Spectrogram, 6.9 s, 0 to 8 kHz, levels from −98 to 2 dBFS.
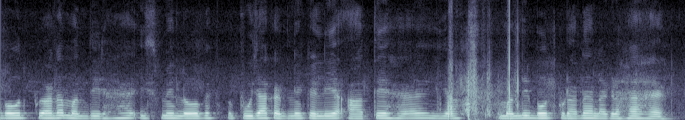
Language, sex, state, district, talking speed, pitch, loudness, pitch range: Hindi, male, Bihar, Bhagalpur, 165 wpm, 155 Hz, -18 LUFS, 150-160 Hz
